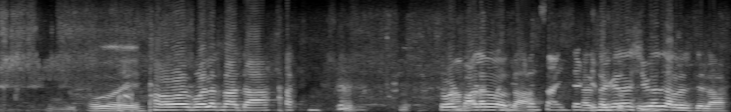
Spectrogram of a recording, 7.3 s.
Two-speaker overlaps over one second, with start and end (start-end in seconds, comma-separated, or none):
4.5-6.5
